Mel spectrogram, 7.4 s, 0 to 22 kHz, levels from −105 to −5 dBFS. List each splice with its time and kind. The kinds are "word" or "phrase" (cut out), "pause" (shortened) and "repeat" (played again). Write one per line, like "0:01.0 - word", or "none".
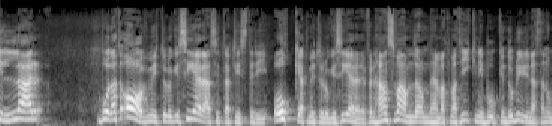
none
